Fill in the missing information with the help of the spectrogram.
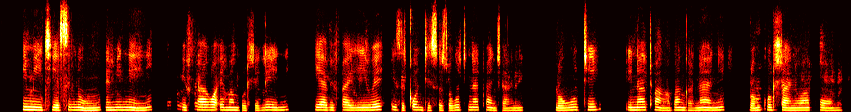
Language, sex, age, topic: North Ndebele, male, 50+, health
